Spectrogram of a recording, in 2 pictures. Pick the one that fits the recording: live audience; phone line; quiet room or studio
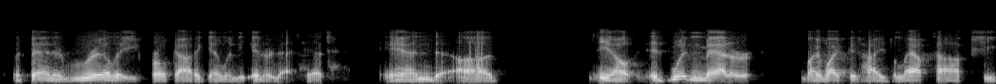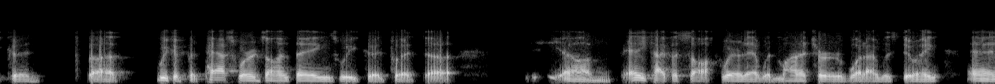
phone line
